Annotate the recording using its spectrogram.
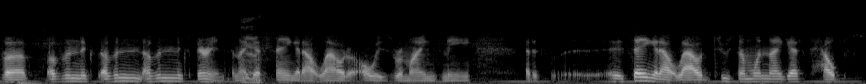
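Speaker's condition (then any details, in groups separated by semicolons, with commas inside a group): Stutter; acquired stutter after traumatic brain injury and concussion from freak softball injury, motor skills also affected; stuttered speech; repeated sounds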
